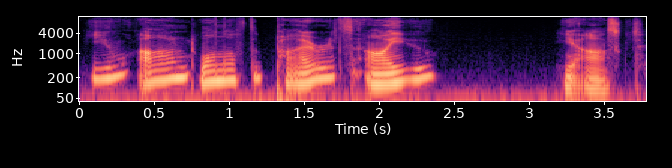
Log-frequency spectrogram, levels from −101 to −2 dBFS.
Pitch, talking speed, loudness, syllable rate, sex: 165 Hz, 160 wpm, -21 LUFS, 5.6 syllables/s, male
